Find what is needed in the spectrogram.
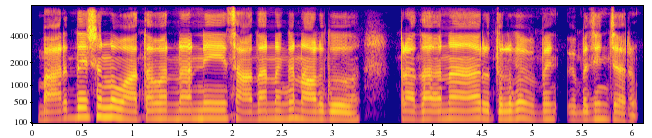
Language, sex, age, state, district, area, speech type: Telugu, male, 18-30, Andhra Pradesh, Eluru, urban, spontaneous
